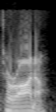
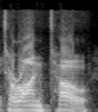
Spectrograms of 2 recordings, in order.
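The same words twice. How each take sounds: First: The second T is dropped. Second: The second T is clearly pronounced. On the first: The speaker is a local. The speaker calls it right. "We drop the T" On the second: The speaker is not from the city. The speaker calls it wrong. "you don't say Toronto"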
